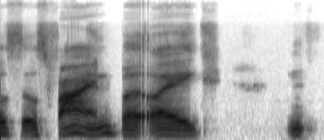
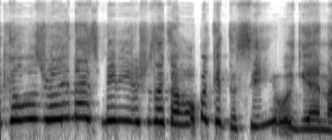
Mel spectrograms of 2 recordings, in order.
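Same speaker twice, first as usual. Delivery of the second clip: much higher and fast, sweet teen imitation; high quick mock daughter; 14 semitones higher, much faster than usual. Daughter saying goodbye to the guest, high and fast. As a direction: gush like a polite teen.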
